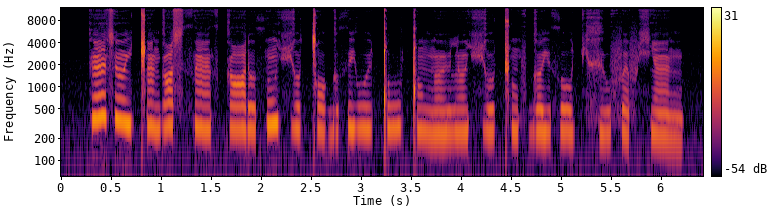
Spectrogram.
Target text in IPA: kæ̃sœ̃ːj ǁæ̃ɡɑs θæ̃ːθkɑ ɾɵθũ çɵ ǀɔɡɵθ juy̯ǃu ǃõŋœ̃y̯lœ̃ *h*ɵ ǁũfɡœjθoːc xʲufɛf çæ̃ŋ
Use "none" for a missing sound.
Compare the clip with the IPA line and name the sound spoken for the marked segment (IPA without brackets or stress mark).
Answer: ç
